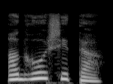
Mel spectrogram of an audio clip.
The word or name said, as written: ಅಕ್ಷತೆ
